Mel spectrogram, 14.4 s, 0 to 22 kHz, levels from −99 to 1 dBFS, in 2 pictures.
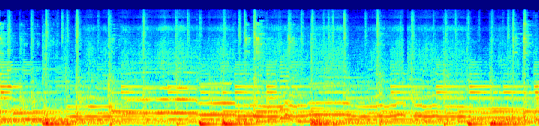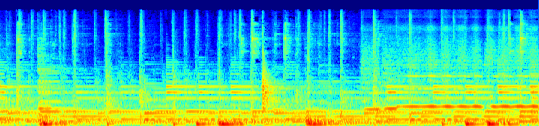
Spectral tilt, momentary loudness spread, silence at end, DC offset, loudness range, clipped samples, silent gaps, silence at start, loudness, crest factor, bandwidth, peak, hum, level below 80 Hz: -7.5 dB/octave; 7 LU; 0 s; under 0.1%; 2 LU; under 0.1%; none; 0 s; -20 LUFS; 16 dB; 15 kHz; -2 dBFS; none; -24 dBFS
